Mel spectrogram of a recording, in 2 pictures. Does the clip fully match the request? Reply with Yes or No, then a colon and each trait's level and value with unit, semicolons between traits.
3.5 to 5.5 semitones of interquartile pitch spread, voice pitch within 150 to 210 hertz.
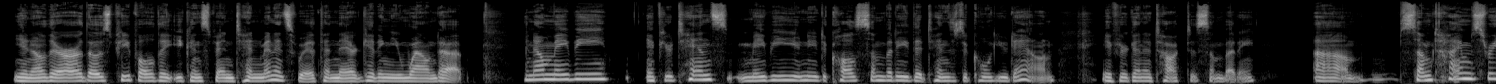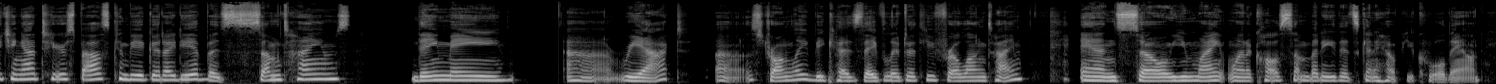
Yes: average, 4.5 semitones; medium, 185 Hz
